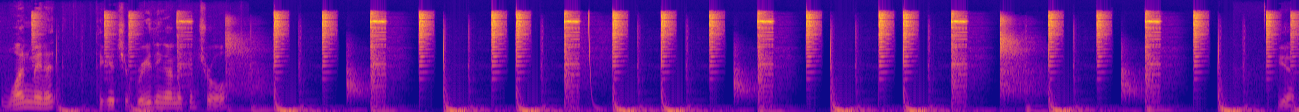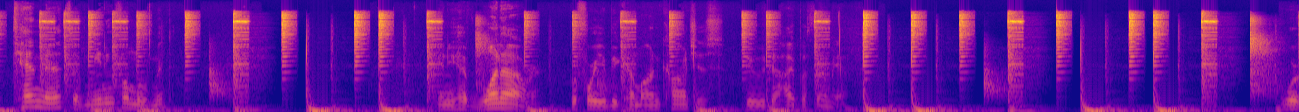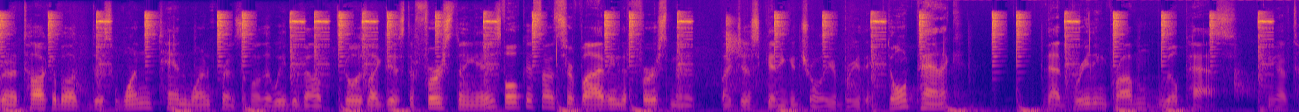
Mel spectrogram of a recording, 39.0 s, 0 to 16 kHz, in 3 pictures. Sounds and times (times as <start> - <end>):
Speech: 0.0 - 2.4, 12.8 - 14.7, 17.4 - 21.5, 25.8 - 35.6, 36.4 - 38.9
Music: 0.0 - 38.9.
